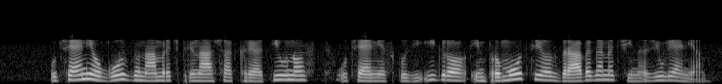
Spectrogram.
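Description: Nothing in this speech clip points to a technical fault, just a faint bit of room noise sitting about 34 dB under the talking, which belongs to the recording space rather than the system.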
